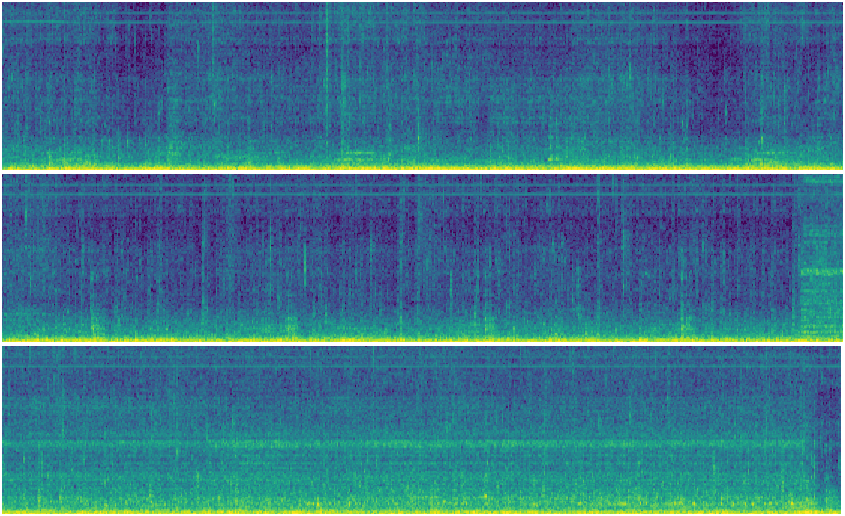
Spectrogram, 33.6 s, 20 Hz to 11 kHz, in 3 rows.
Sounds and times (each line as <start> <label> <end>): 6.6 Dishwasher sounds 8.4
21.8 Dishwasher sounds 33.6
